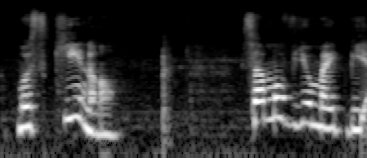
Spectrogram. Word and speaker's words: Moschino: pronounce it musky no and not mushy no it is because CH followed by letter i' or letter e c spoken as K so it's Moschino and then we have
